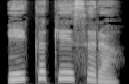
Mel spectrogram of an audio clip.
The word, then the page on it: ಏಕಾಕ್ಷರ: ēkākṣara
